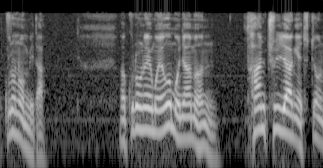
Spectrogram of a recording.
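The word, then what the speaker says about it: Cournot: 그래서 여긴 쿠르노라고 했는데 발음은 또 영어식으로 발음해놨어요. 발음을 아예 그 영어식으로 다 하려면 끝까지 영어식으로 하든지 아니면 원래 본래 이름을 불러주든지 해야 되는데, 또 쿠르노라고 이렇게 불러놨습니다. 어쨌든 간에 꾸르노입니다.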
